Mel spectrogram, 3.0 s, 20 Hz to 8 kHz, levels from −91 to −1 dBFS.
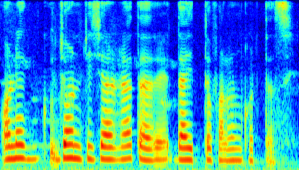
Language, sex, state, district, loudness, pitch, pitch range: Bengali, female, Tripura, Unakoti, -19 LUFS, 215 Hz, 200-225 Hz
